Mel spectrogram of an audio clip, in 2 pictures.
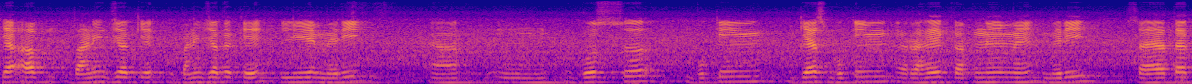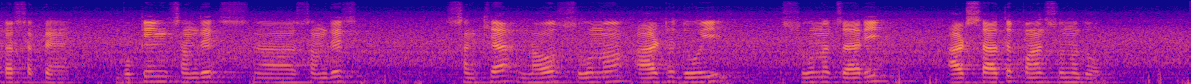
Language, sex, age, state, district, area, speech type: Hindi, male, 45-60, Madhya Pradesh, Seoni, rural, read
